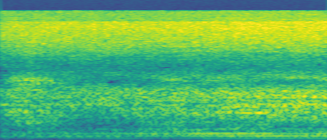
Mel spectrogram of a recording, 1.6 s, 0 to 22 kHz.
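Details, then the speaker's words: Mercedes GLE 2.2 biturbo with P0299, limp mode above about 3200 rpm: steady engine hum with an airy blowing hiss from the left side, not a burst-hose roar; boost escaping at a loose EGR pipe bolt. "Da se aude un zgomot un sunet ca și cum cum ar sufla ceva dar nu este un suflu"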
